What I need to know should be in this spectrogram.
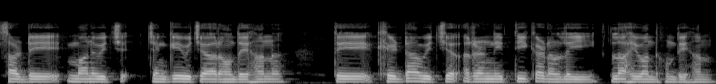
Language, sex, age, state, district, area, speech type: Punjabi, male, 18-30, Punjab, Shaheed Bhagat Singh Nagar, urban, spontaneous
